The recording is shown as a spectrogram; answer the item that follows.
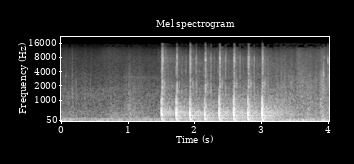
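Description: Knuckles knocking rapidly on a door, about a dozen quick knocks starting about a second and a half in.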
